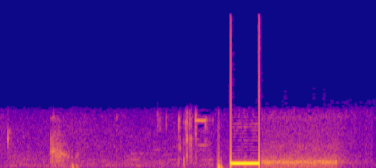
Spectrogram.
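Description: Telephone call tones: faint clicks and short beeps lead to a loud, steady pure tone cut off by two sharp clicks, followed by a softer, buzzing line tone that fades out.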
